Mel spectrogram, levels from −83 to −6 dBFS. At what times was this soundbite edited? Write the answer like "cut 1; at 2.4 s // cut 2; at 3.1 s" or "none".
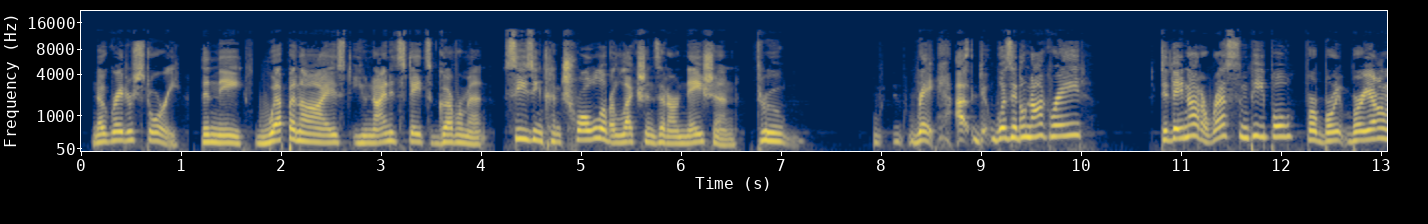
cut 1; at 1.1 s // cut 2; at 1.7 s // cut 3; at 4.1 s // cut 4; at 5.3 s // cut 5; at 6.6 s // cut 6; at 9.4 s

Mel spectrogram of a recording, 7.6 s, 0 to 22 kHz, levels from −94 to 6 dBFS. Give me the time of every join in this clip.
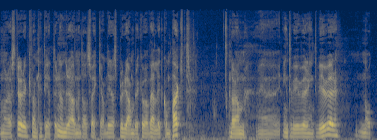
cut 1; at 1.1 s // cut 2; at 4.6 s // cut 3; at 5.6 s

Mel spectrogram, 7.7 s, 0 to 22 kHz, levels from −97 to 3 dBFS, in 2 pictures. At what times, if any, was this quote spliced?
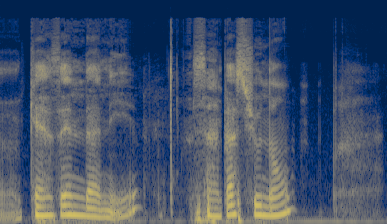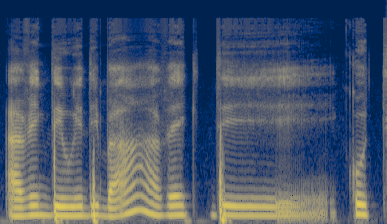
cut 1; at 2.2 s

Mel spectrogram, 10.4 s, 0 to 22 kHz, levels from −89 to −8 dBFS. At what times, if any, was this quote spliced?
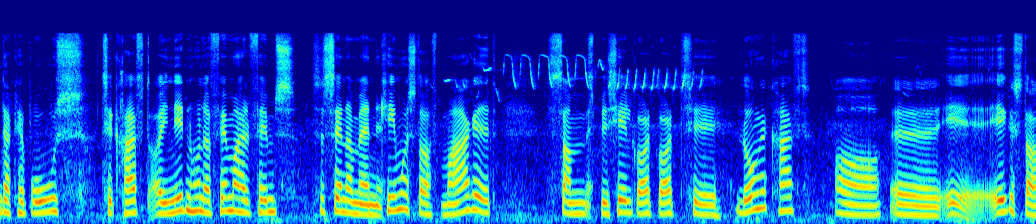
cut 1; at 0.9 s // cut 2; at 3.0 s // cut 3; at 3.8 s // cut 4; at 4.4 s // cut 5; at 5.9 s // cut 6; at 6.6 s // cut 7; at 8.2 s // cut 8; at 8.9 s

